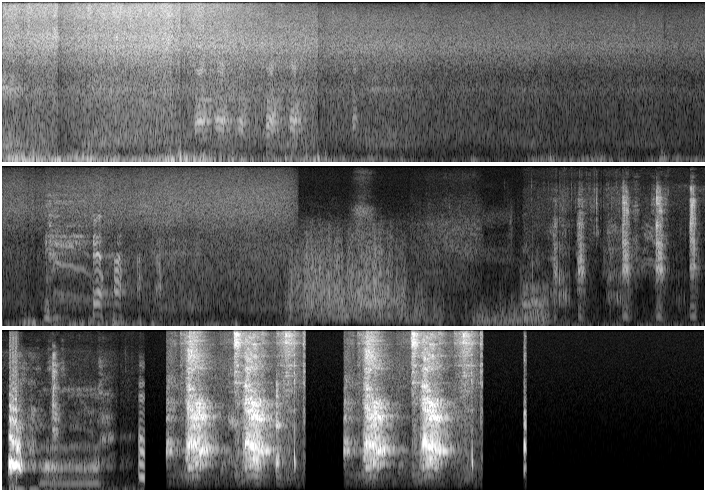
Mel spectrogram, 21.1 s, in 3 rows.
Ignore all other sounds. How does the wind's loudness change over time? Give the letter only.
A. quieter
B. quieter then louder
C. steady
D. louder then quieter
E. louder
B.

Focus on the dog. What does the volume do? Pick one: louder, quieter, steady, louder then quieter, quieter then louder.
louder.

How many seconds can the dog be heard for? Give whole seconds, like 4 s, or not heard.
7 s.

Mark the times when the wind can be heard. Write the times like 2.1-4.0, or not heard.
0.0-12.6.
